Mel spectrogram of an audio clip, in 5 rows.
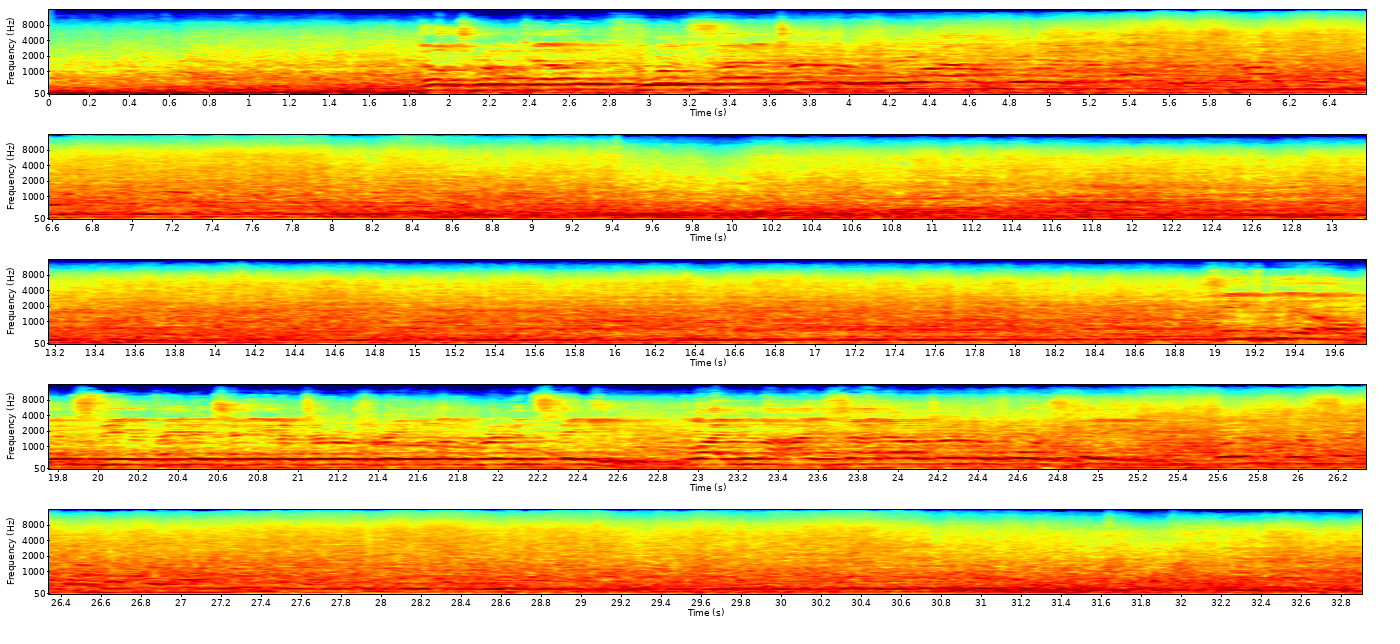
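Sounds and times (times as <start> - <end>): race car engines droning: 0.0 - 32.9.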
